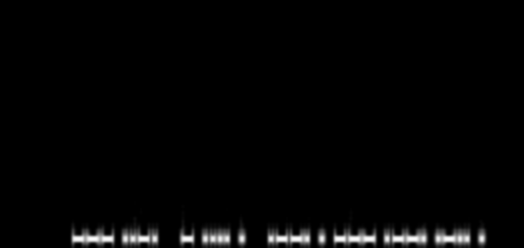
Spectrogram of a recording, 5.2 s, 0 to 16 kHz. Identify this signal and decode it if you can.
Morse code, heard as a keyed tone, about 33 wpm, 700 Hz. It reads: OF THE PEOPLE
